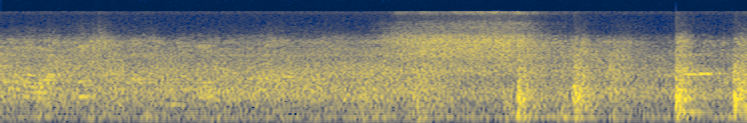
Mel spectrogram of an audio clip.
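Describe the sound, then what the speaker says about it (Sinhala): An express train bound for Colombo Fort arrives at a crowded station platform in Kandy, Sri Lanka, a rumbling rail drone with clanks and knocks near the end, under indistinct crowd voices. "දුම්රියක් පැමිණෙනු කොළඹ කොටුව දක්වා ගමන් ගන්න අධිවේගී දුම්රිය පැමිණෙනවා"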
